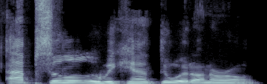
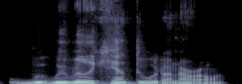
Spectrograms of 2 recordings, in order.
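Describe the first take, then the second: First: Emphatic agreement. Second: Soft, halting, low-voiced giving up; hesitant mock admission. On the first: Retold or imitated. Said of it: "The answer should have been is". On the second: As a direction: falter quietly as if defeated. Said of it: "the Meraglim said".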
